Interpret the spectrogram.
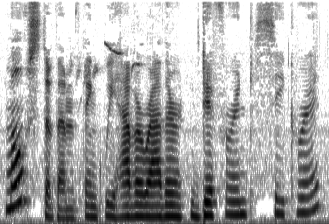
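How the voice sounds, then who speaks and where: A woman's voice: fairly low pitch, big pitch swings, normal speed, slight background noise. A woman playing a spunky, restless young female adventurer and sidekick, brash, slangy and teasing, in old-time radio adventure style.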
